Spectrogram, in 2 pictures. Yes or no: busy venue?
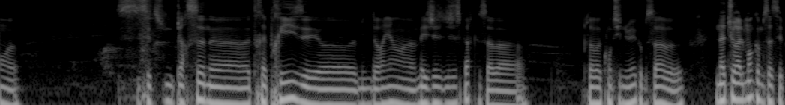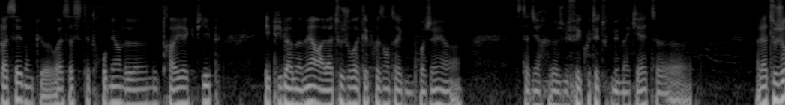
yes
